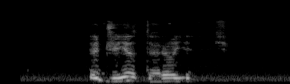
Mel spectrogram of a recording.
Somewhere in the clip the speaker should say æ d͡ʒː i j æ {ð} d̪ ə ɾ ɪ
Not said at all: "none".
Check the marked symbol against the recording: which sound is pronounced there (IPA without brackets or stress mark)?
ð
